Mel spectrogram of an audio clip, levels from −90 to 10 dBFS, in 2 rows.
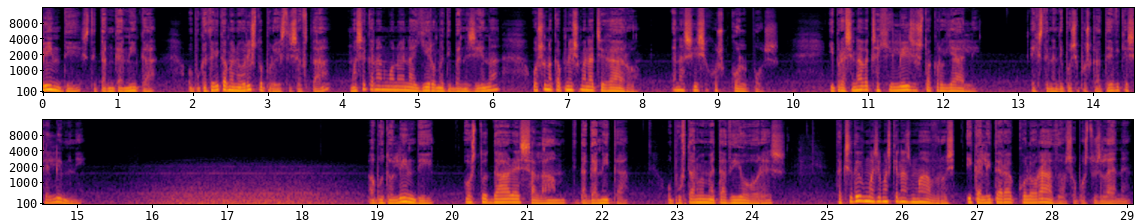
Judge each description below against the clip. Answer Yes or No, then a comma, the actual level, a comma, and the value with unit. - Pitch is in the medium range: No, low, 110 Hz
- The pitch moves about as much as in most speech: No, wide, 7.5 semitones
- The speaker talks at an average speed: Yes, average, 130 wpm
